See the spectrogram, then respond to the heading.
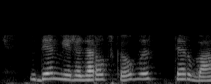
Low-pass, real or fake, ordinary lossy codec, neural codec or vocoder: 7.2 kHz; fake; AAC, 16 kbps; codec, 24 kHz, 0.9 kbps, WavTokenizer, medium speech release version 1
